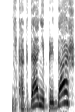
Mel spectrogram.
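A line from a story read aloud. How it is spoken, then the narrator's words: Sobbing shout. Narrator (Russian): закричала Улла со всхлипыванием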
